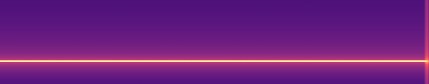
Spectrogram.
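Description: Censor bleep: one unbroken, steady pure tone at a single pitch, laid over the recording so that it blots out part of the spoken testimony.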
